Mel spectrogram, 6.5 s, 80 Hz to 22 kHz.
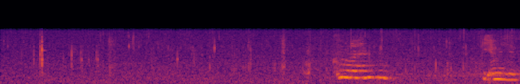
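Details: Collie puppies of the E litter, 30 January 2013, getting their first real food indoors: two short, tonal whimpers with stacked overtones near the end, each about half a second, over quiet room noise and soft patter.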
